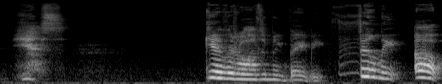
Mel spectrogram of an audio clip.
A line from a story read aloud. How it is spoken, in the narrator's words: cried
